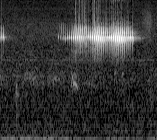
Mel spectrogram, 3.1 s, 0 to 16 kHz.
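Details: A Common Grasshopper Warbler, newly arriving in April 2021 at Urdaibai on the Cantabrian coast, where it breeds, reels: a high, dry, cricket-like trill of very rapid ticks held at one pitch, with faint hum.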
